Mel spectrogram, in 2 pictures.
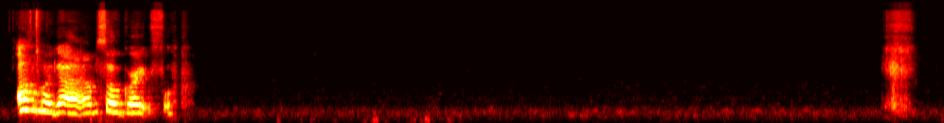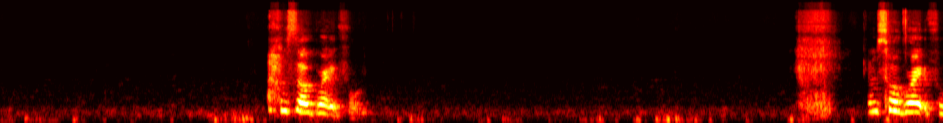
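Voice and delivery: joyful crying, weeping tears of joy. Speaker voicing gratitude, crying tears of joy. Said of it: "I'm crying tears of joy".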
